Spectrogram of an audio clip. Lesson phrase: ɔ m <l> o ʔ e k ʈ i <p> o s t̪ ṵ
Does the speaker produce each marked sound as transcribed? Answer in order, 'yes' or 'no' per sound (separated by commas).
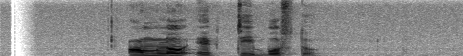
yes, no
